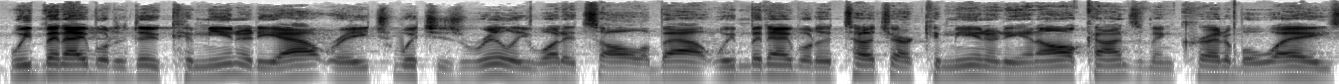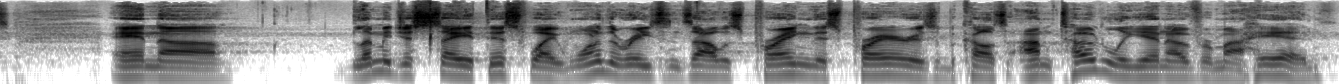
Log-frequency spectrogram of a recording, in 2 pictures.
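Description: A man's voice: medium pitch, fairly even intonation, brisk, fairly bright tone. Folksy pastor in his fifties, reverberant hall. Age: 50s. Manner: folksy and self-deprecating, jokes with the congregation. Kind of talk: conversational sermon. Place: church sanctuary.

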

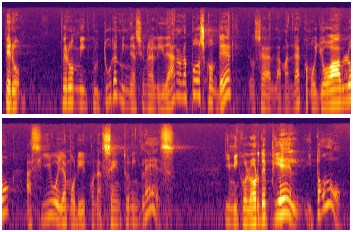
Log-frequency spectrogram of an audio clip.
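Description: A middle-aged man preaching a sermon as pastor, earnest and confessional, swinging between loud stressed words and hushed asides. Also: a little high, big pitch swings, moderate pace, in a large hall.

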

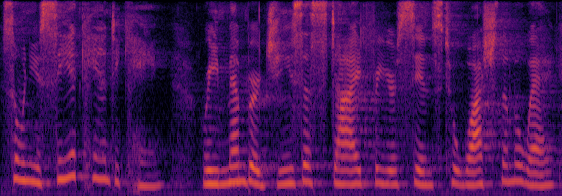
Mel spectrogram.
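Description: Slow, gentle woman talking to children. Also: medium pitch. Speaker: children's message leader. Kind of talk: children's message in a church service. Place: church sanctuary. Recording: long church reverb.

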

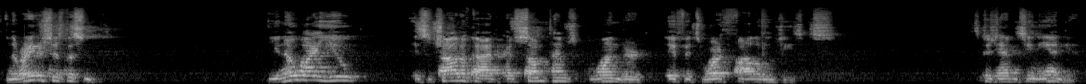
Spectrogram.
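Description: A man preaching a sermon in a church, talking to the congregation in a conversational way, with sudden emphatic rises and soft, quiet drops. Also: on the high side, slight background noise, low-quality recording.

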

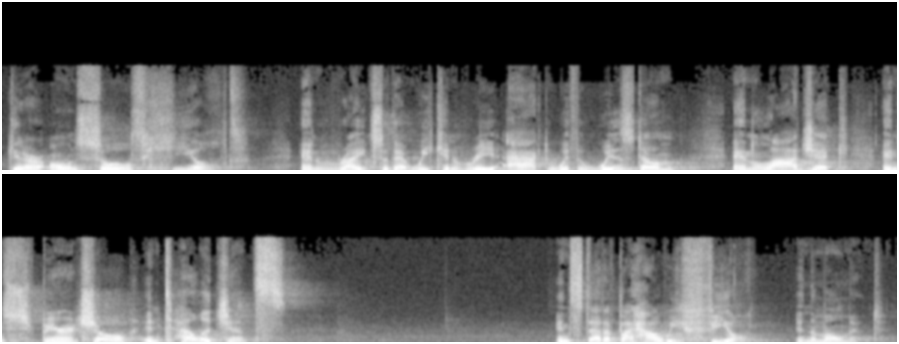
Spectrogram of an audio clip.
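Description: High-voiced pastor preaching in a reverberant hall. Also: male voice, expressive, takes it slowly. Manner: earnest preaching, repeats phrases for emphasis. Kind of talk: sermon.

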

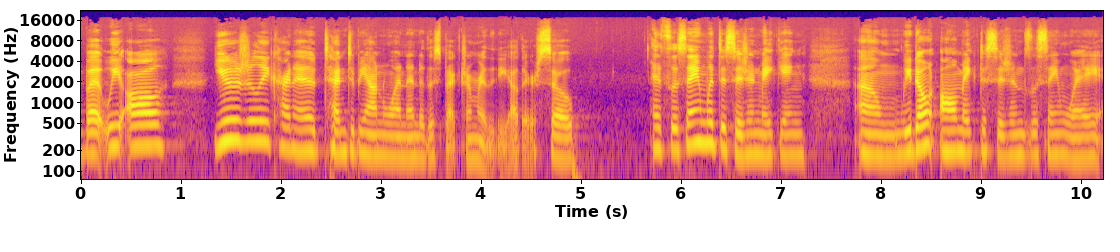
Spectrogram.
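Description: Breathless young woman giving a casual talk. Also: mid-range voice. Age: young adult. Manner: informal, with frequent "like" and "right?" check-ins. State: slightly out of breath from speaking while pregnant. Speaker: church speaker. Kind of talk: casual conversational sermon.

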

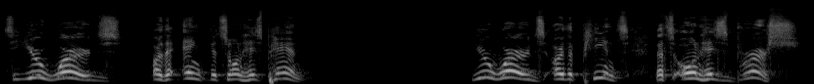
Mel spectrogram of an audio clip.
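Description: A man's voice: very high voice, animated, slow, a little mellow. A man preaching a sermon with emphatic, repetitive phrasing and calls to the congregation. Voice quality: emphatic preaching with repeated phrases and call-and-response. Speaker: pastor.

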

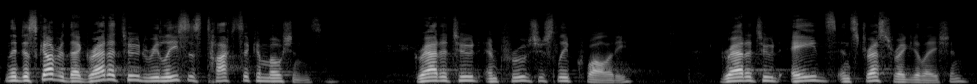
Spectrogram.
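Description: A man's voice: a little high, animated, normal speed. A middle-aged man preaching a sermon, talking conversationally and telling stories with quoted asides. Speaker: pastor. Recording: long hall reverb.

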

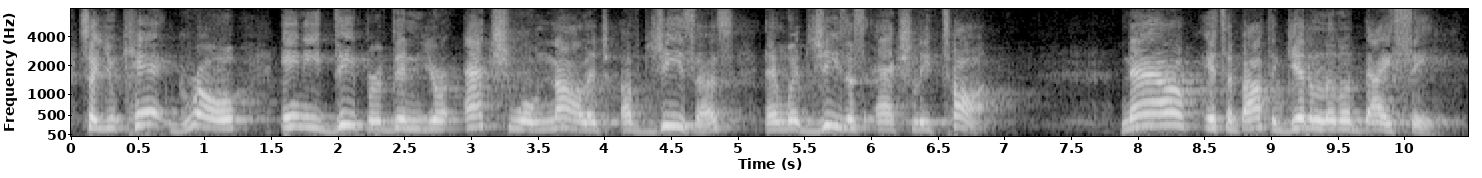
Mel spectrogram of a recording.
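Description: Guy preaching, high voice swinging all over, keeps quizzing the crowd. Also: a little slow. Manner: animated, calls out questions to the congregation. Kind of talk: sermon.

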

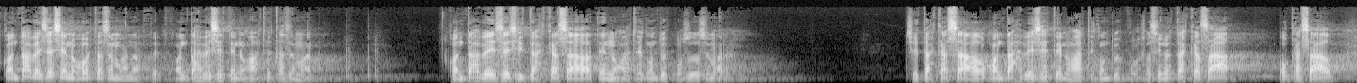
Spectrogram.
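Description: A man's voice: a little fast, fairly bright tone. A middle-aged male pastor preaching a sermon, peppering the congregation with rhetorical questions and acting out quoted voices. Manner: acts out quoted voices with sudden pitch jumps. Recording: long hall reverb.

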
